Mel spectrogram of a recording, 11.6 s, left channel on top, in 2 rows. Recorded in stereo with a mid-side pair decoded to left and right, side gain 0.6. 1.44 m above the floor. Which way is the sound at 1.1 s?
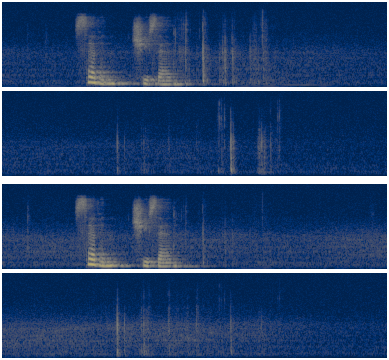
15° right.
